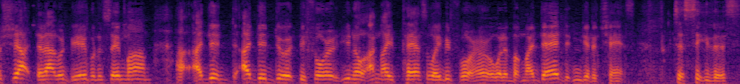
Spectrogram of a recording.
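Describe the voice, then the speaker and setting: Over noticeable background noise, a man with an American accent speaks at a moderate pace with fairly even intonation. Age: 50s. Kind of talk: TV interview answer. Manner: halting, repetitive.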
